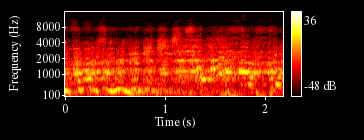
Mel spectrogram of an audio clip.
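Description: Loud DJ dance music blaring from horn loudspeakers mounted on a decorated procession vehicle. The thumping bass beat drops out for a break with a wavering, sliding pitched sound near the start, and comes back at the end.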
